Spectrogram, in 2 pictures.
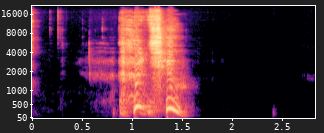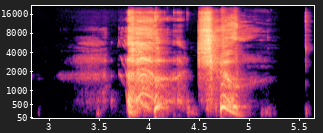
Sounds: Sneeze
